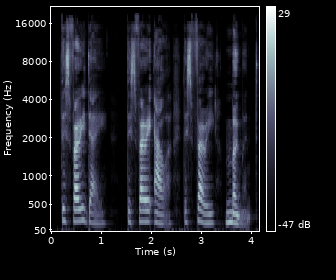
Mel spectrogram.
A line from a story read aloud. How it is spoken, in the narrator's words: answered sternly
